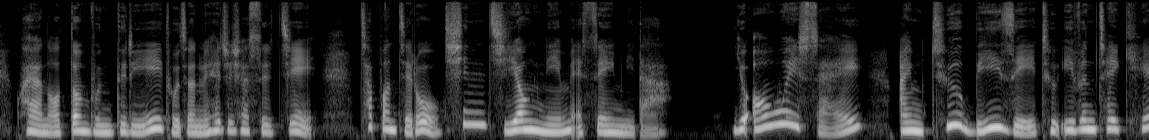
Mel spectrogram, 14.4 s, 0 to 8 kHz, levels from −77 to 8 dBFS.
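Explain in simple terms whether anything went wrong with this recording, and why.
Something went wrong for the whole clip: a wrong sample rate. The audio was played back at two-thirds the speed it was recorded at, which fits a 24 kHz recording played as 16 kHz. As a result, the speech drags slowly and sounds deep, about seven semitones lower.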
